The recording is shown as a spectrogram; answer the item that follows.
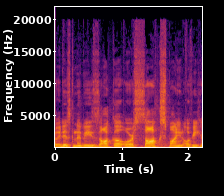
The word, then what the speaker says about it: Socke: side of the map I believe it's German so the people told me that or the my German friends told me that it's pronounced zaka meanwhile we haveu or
